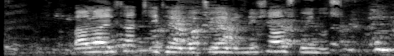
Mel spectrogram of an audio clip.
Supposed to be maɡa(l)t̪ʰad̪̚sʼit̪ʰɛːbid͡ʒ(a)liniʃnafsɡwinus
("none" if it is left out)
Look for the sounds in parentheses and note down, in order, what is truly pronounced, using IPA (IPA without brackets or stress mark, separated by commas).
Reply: l, ɛ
